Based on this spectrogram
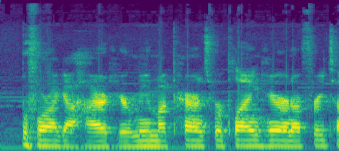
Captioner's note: none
